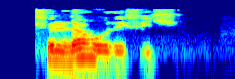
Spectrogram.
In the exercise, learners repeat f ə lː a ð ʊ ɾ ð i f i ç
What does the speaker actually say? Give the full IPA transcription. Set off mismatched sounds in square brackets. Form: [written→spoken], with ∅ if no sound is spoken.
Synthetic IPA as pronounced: f ə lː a [ð→ʁ] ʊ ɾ ð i f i ç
